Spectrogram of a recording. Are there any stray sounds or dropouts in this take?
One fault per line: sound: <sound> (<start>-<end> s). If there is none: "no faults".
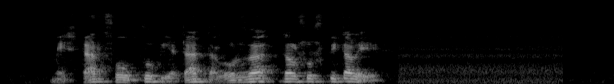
no faults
